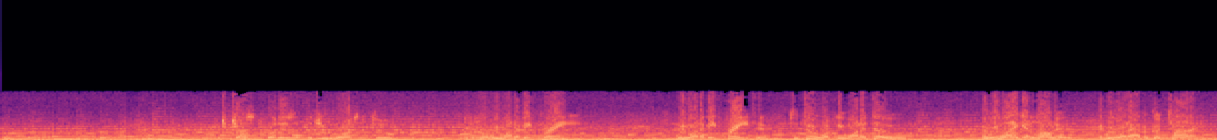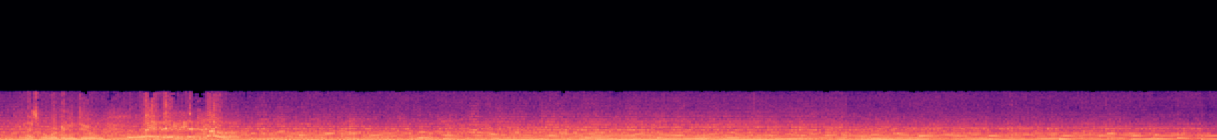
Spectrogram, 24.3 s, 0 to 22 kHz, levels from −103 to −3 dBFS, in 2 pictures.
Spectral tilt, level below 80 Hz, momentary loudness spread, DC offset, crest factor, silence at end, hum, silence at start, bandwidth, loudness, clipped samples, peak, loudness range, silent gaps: -6.5 dB/octave; -26 dBFS; 5 LU; under 0.1%; 14 dB; 0 s; none; 0 s; 8 kHz; -21 LUFS; under 0.1%; -6 dBFS; 2 LU; none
